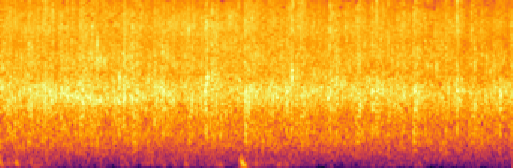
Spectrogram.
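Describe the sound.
An audience gives a guest a loud welcome with dense, steady applause that keeps up at an even level throughout.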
